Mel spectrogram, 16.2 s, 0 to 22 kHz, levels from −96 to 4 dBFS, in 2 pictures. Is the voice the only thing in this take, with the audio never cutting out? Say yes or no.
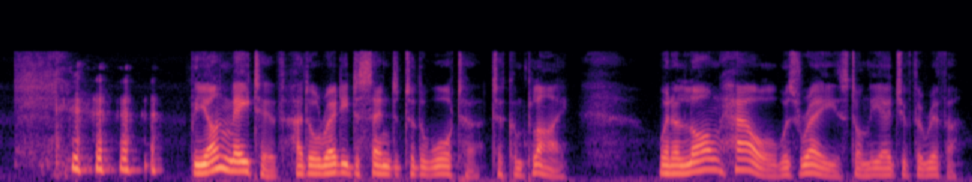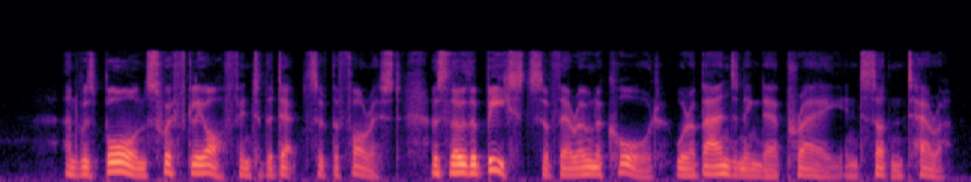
no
